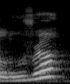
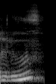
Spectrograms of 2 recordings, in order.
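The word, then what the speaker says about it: Louvre: But I literally had to skip on going and um exploring the Loura the Louv museum is the right way to pronounce it to take this interview.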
